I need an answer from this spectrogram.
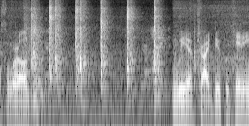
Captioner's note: hammer slamming against nails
